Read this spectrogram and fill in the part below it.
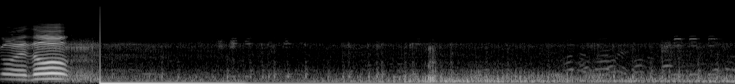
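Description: A scooter engine hums steadily while riding along a road.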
